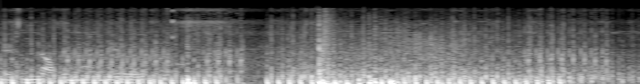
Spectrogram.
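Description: Gunfire from a competitive first-person shooter match: rapid, steady automatic bursts rattling almost continuously at close range, with a few heavier single shots mixed in and a short pause midway.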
